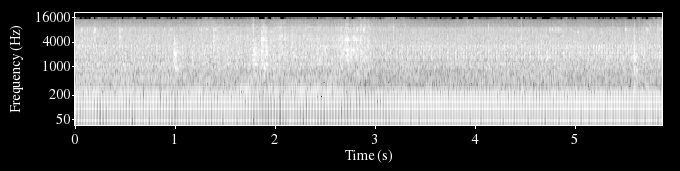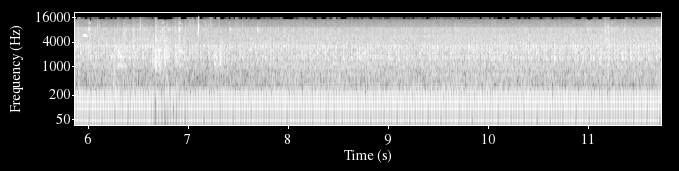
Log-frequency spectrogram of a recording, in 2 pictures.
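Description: A skid steer loader's diesel engine runs loudly and steadily close by.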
